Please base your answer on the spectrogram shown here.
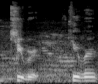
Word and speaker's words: Kubert: Do you know how to say his name? Kubert. Yeah, it's Kubert. Okay. Like the little orange guy.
